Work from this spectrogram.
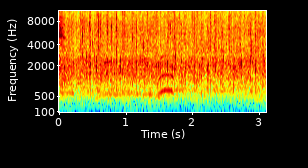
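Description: Steady crowd applause during a live CitizenCon 2024 event stream, continuous and fairly even for the whole stretch, with a faint voice mixed underneath.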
